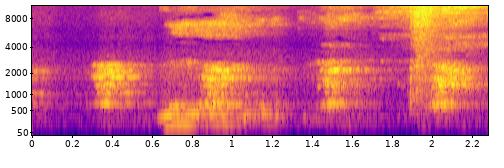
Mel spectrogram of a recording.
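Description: A dog barking repeatedly, about two barks a second, with one longer, lower-pitched sound about a second in.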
